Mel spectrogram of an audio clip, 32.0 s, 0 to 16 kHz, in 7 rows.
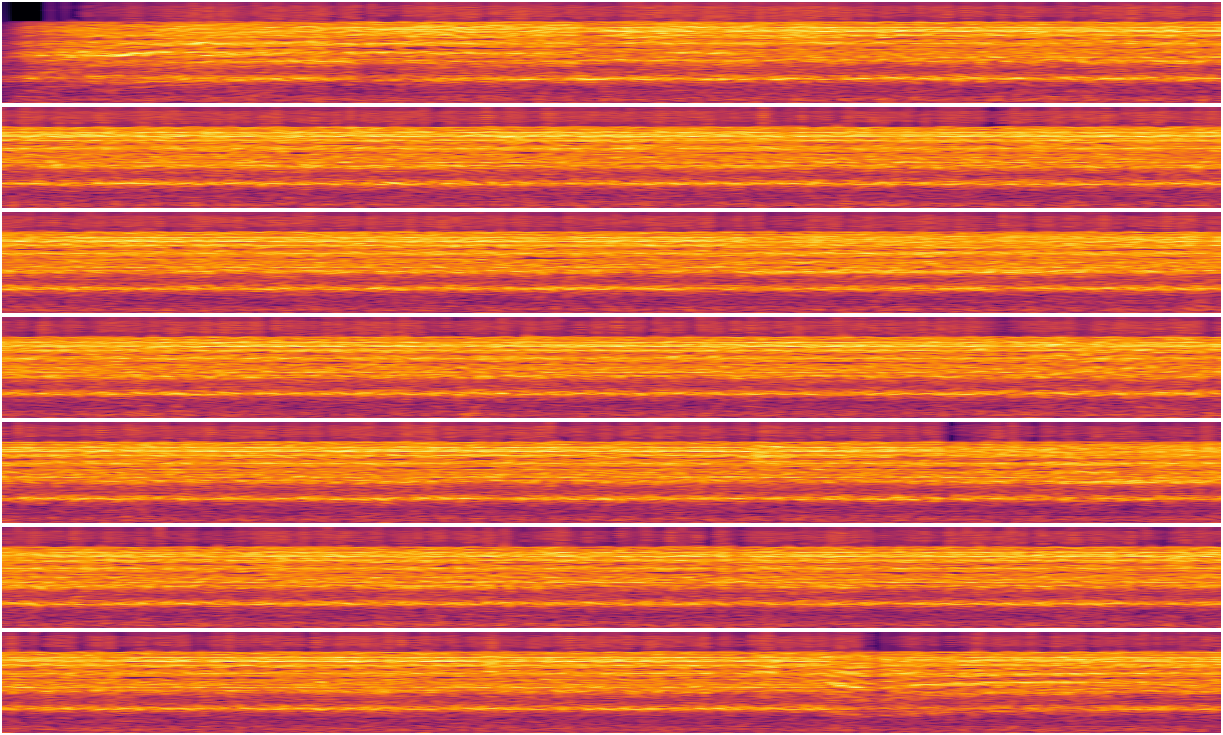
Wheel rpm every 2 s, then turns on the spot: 120, 220, 230, 230, 230, 230, 230, 230, 230, 230, 230, 230, 230, 230, 230, 220.
none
